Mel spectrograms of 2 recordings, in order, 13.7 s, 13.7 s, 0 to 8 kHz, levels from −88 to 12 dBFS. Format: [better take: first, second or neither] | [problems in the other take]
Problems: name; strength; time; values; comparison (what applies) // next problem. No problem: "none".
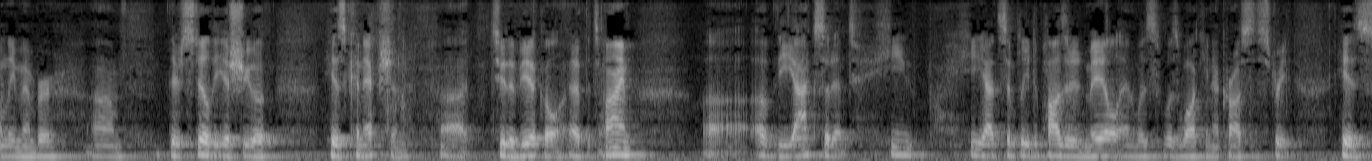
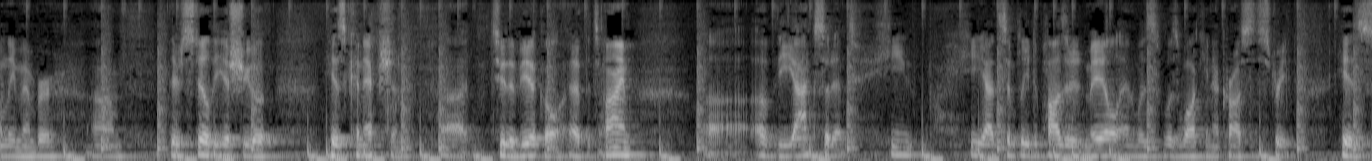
first | background sound (Drum kit); 7 dB below the speech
